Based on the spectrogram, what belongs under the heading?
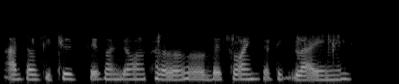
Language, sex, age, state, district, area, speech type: Santali, female, 18-30, West Bengal, Purulia, rural, conversation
